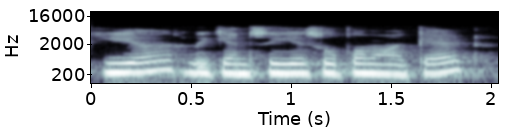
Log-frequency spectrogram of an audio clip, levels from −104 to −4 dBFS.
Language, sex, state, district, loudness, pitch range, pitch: English, female, Telangana, Hyderabad, -12 LUFS, 230-245 Hz, 235 Hz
